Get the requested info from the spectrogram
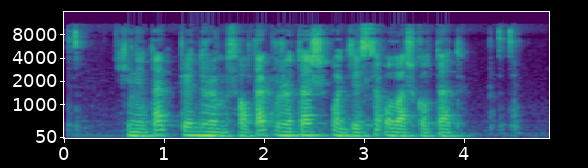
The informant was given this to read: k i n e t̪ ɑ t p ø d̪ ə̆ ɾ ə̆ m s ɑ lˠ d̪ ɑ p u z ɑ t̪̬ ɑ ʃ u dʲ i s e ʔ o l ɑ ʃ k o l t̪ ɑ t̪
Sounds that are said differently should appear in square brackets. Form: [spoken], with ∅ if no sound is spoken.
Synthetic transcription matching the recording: k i n e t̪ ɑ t p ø d̪ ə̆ ɾ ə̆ m s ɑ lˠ [t̪] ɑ [k] u [ʒ] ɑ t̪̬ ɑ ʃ [o] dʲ [e] s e ʔ o l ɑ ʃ k o l t̪ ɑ t̪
